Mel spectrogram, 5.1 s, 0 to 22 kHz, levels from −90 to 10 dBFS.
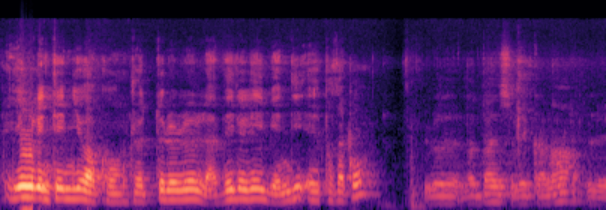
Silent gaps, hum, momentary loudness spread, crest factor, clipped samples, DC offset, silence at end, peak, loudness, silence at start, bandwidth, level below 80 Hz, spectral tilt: none; none; 20 LU; 16 dB; 0.4%; under 0.1%; 0 s; 0 dBFS; -16 LUFS; 0 s; 12 kHz; -58 dBFS; -5 dB/octave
